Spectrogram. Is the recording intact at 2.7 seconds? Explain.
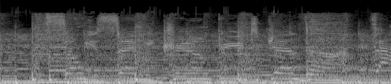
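No. The resampler was restarted on every block throughout the clip, including at 2.7 s. The 24 kHz to 48 kHz conversion treated each 20 ms block in isolation, so at each block edge the filter saw silence or the wrong end of the block instead of the true neighbouring samples. That small error, repeating 50 times a second, is heard as a low buzz at 50 Hz riding on the sound whenever signal is present.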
